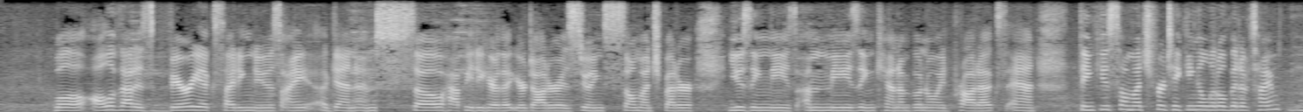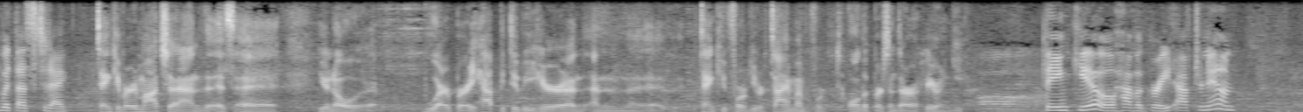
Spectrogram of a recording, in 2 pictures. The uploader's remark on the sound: broadcasts on location from the 32nd International Epilepsy Congress 2017 in Barcelona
